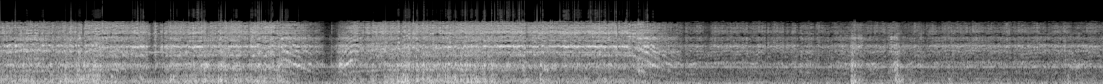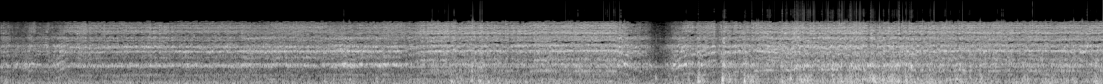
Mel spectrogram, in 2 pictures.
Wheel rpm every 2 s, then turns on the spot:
180, 120, 190, 100, 70, 70, 110, 130, 130, 150, 160.
none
